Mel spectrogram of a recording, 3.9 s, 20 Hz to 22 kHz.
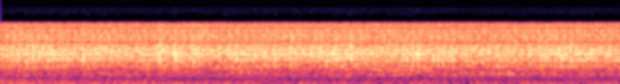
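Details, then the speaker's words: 2017 Toyota Grand New Avanza Type G, warm idle: rough, gritty "krek krek" rasp riding over the engine, checked with a stethoscope. "Mari kita cek bersama-sama kira-kira dari Apa penyebab bunyi kasar dari mobil ini jadi bunyinya seperti ini ya ada bunyi krek krek krek krek"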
